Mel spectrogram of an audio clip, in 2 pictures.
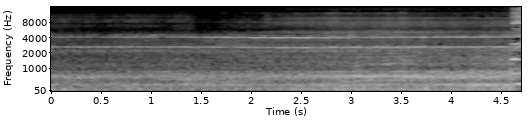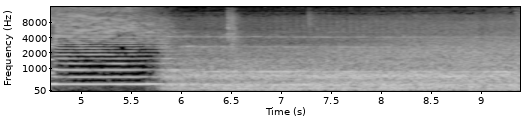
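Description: A WAP-4 electric locomotive hauling passenger coaches approaching with a rising rumble, then sounding its horn once for about a second just before the halfway point. It then runs close past, its wheels and the coaches making a loud steady rumble.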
